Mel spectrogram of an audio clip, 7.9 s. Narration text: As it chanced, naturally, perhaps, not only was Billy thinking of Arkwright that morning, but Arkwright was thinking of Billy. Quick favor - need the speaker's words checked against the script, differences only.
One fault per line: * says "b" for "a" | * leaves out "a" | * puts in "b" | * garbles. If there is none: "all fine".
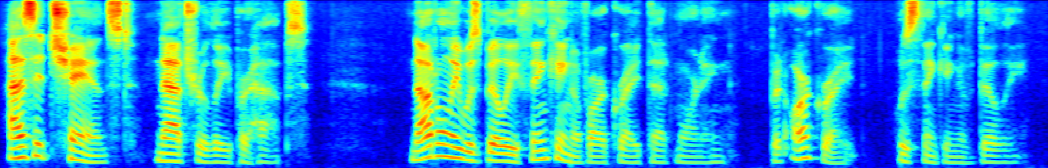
all fine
